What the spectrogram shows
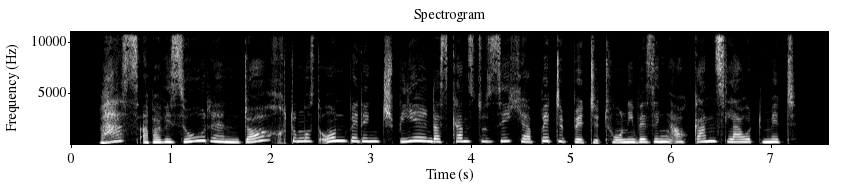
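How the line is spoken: Excited overlapping chatter. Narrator (German): schnatterten alle am Tisch aufgeregt durcheinander

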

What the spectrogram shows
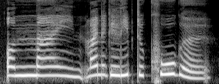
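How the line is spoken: Princess crying out. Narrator (German): rief die Prinzessin

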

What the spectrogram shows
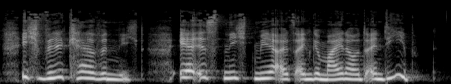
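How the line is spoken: Sobbing, king. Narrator (German): schluchzte der König

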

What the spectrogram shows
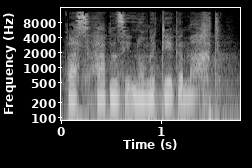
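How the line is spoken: Tender whisper. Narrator (German): flüsterte ins Ohr

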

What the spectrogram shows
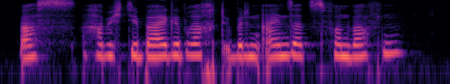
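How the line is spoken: Calm question. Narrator (German): fragt sie ruhig

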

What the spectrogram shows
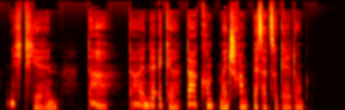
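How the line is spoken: Murmured. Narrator (German): murmelte

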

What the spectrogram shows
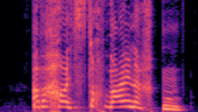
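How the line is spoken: Calling after. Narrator (German): rief ich ihm nach

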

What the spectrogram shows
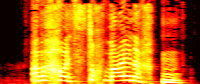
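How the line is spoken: Calling after someone. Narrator (German): rief ich ihm nach

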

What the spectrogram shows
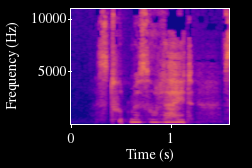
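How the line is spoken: Sobbing quietly. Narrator (German): sagte sie und schluchzte leise

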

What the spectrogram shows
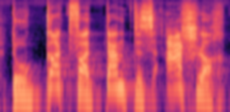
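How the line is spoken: Bellowing again. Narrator (German): brüllte Rüschenberg wieder los

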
